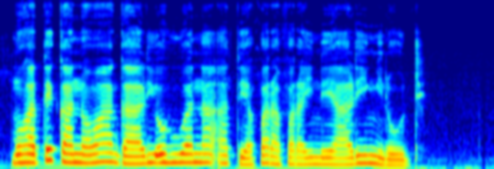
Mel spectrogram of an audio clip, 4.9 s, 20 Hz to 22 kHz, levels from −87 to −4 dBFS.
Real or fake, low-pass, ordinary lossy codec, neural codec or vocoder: real; none; none; none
